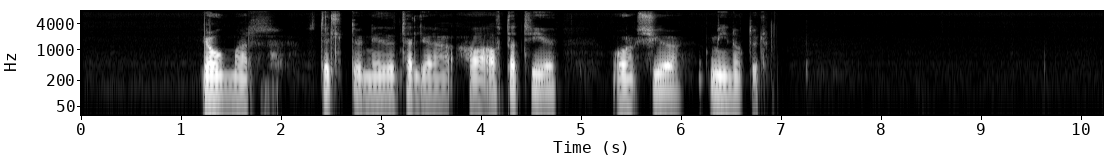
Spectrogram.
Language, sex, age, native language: Icelandic, male, 50-59, Icelandic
